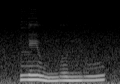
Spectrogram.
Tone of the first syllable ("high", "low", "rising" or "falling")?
falling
